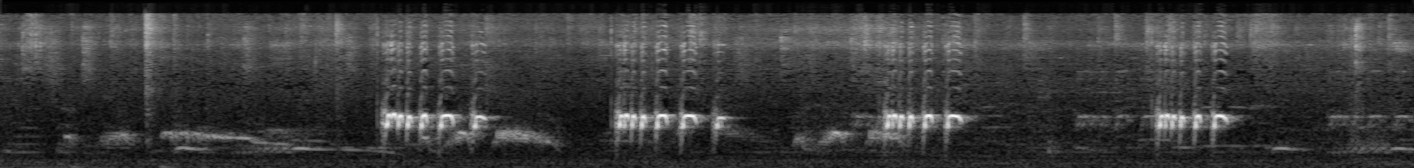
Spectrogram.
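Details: A local zebra dove (perkutut lokal) sings rapid, bright staccato coos in short bursts, each followed by softer, lower rolling notes, phrases repeating about every two seconds; used to lure other zebra doves into singing.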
